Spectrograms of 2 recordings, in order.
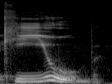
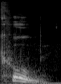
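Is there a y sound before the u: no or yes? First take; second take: Yes; No. First: A y sound comes before the u. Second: The u is said with no y sound. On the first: This is how Americans say it. The speaker calls it right. "We say cube" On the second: This is how it is spelled. The speaker calls it wrong. "not cube as spelled"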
